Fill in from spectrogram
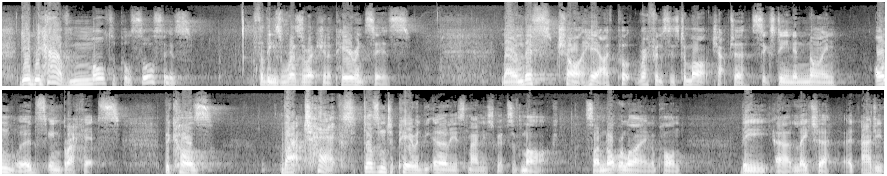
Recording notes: hosted by the Cardiff Insistute for Contemporary Christianity at Highfields Church Cardiff, Easter 2015.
